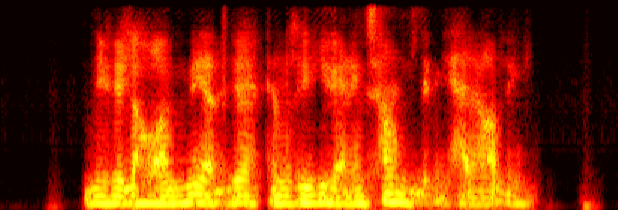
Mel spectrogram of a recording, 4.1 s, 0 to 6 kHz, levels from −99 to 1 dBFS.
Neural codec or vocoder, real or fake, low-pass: codec, 16 kHz, 1 kbps, FreqCodec, smaller model; fake; 5.4 kHz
